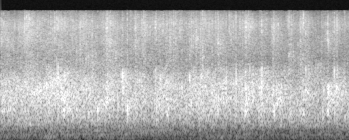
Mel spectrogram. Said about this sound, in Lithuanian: Pasitikim plojimais.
